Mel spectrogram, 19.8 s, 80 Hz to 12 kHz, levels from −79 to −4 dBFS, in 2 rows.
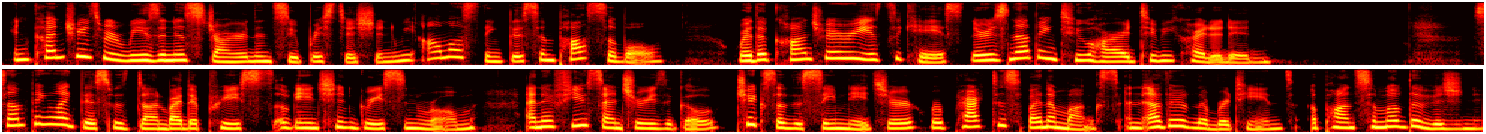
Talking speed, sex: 205 wpm, female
